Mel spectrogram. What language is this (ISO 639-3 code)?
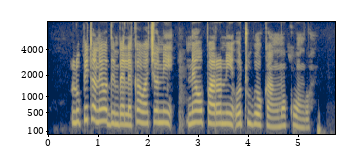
luo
